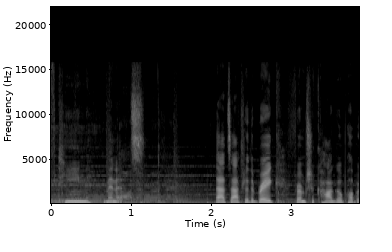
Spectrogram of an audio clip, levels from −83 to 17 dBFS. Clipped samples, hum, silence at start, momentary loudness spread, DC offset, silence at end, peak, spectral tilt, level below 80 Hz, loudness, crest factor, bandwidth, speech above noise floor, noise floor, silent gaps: under 0.1%; none; 0 s; 21 LU; under 0.1%; 0 s; -10 dBFS; -5.5 dB/octave; -54 dBFS; -28 LUFS; 20 dB; 15 kHz; 20 dB; -48 dBFS; none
